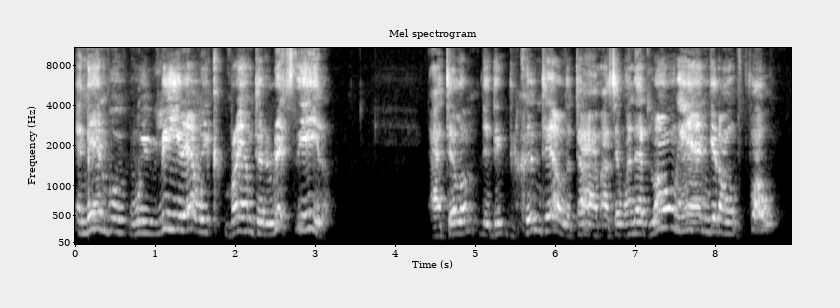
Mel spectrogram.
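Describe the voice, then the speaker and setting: A man with a high pitch talks at a fairly slow pace, his intonation lively. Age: 90s. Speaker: elderly interviewee. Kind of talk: oral history interview. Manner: halting.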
